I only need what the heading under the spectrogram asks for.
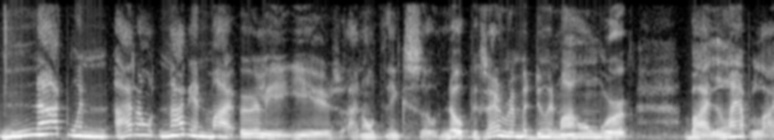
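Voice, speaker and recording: A woman in a Louisiana accent speaks at a medium pitch and a fairly slow pace, her pitch swinging very widely. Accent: Southern US, Louisiana. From Donaldsonville, Louisiana. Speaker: retired educator and counselor. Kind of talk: oral history interview answer.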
